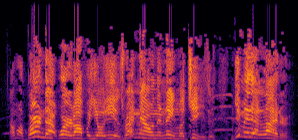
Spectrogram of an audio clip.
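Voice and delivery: loud, high, laughing preacher's shout. Acted. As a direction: call it out big with a laugh. Mock burning a word off ears.

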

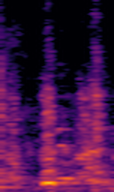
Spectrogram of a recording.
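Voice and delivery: short squeal of laughter, very high. Real, not acted. Enjoying the driver story with the audience, high laugh.

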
